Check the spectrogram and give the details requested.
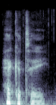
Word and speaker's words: Hecate: Her name pronounced Hecate carries with it a resonance of antiquity.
